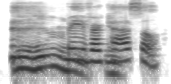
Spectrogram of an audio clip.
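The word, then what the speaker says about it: Belvoir Castle: Beaver Castle is spelled Belvoir.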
